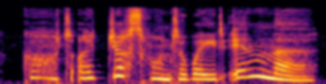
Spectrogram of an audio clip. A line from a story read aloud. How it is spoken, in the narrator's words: she groaned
